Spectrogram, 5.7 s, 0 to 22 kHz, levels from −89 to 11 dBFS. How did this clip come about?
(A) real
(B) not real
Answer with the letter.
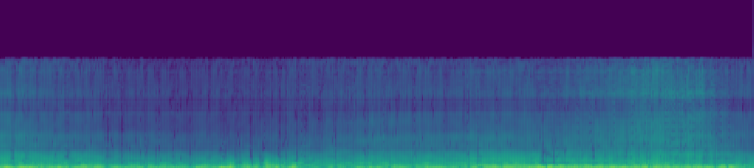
B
